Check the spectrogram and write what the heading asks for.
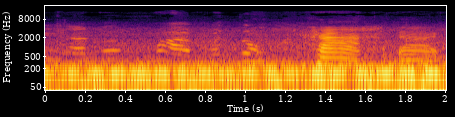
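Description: A woman speaking briefly in Thai, over a steady low hum.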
